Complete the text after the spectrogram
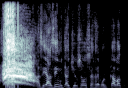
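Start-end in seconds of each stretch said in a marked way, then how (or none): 0.0-0.8 low, loud mock yell of an anointed man; a short imitated shout, loud and low; retold shout. Preacher imitating the anointed man's shout. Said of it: "entonces él gritaba".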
